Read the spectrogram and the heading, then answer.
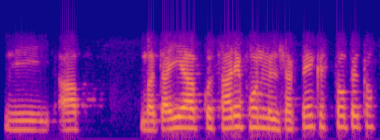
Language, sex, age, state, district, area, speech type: Hindi, male, 60+, Rajasthan, Karauli, rural, conversation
